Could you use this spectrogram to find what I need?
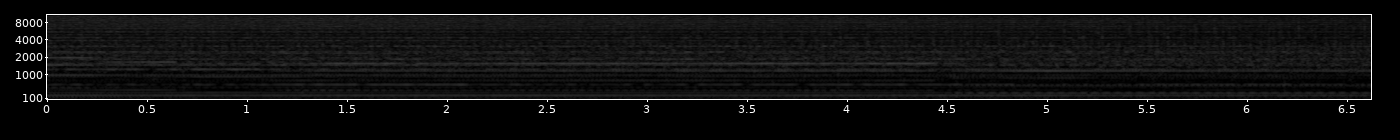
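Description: An airship's propellers drone steadily.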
